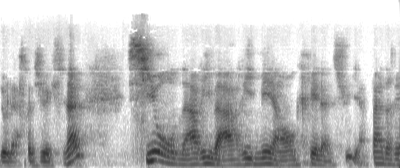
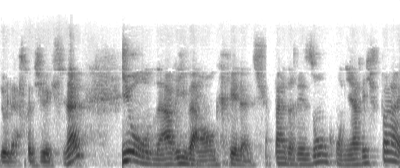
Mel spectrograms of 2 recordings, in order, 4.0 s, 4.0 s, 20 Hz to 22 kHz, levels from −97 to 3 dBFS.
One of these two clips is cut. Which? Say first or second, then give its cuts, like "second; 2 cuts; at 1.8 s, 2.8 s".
second; 3 cuts; at 1.2 s, 2.0 s, 2.7 s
